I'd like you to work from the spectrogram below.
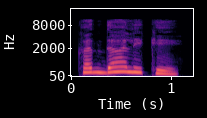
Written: ಗದ್ದಲಗೈ

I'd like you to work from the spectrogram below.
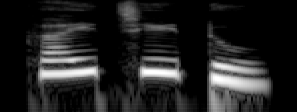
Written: ಕೈಚೀಟು

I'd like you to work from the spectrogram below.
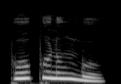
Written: ಪೂಪುಣುಂಬ

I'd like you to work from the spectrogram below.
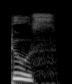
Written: ಟಸ್ಸೆ

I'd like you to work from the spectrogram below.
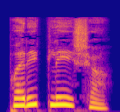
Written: ಪರಕಲಿಸು

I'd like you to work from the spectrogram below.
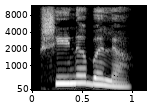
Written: ಕ್ಷೀಣಬಲ

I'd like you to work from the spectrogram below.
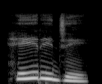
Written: ಹುರ್ಜಿ

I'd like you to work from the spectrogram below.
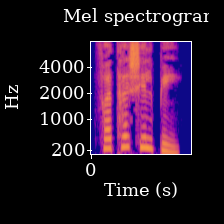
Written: ಫಥಶಿಲ್ಪಿ

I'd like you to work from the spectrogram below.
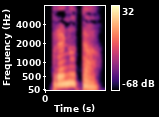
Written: ಪ್ರಣುತ

